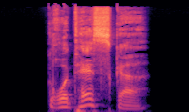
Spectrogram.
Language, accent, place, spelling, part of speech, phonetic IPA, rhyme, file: German, Germany, Berlin, grotesker, adjective, [ɡʁoˈtɛskɐ], -ɛskɐ, De-grotesker.ogg
- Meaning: 1. comparative degree of grotesk 2. inflection of grotesk: strong/mixed nominative masculine singular 3. inflection of grotesk: strong genitive/dative feminine singular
